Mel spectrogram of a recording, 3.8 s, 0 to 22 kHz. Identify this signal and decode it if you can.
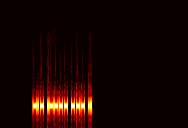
Morse code, heard as a keyed tone, about 52 wpm, 700 Hz. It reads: K1OI
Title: USA Call Signs - 4 Characters - 50wpm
